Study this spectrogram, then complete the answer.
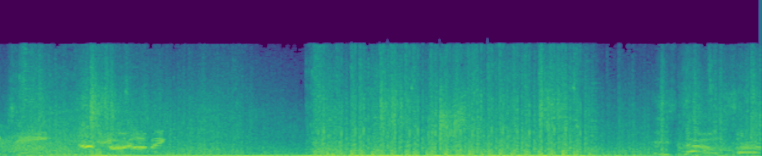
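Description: Loud, continuous gunfire and explosive booms from a military shooter set in a courthouse street battle, with dense bursts filling the whole stretch and soldiers shouting over the combat.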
